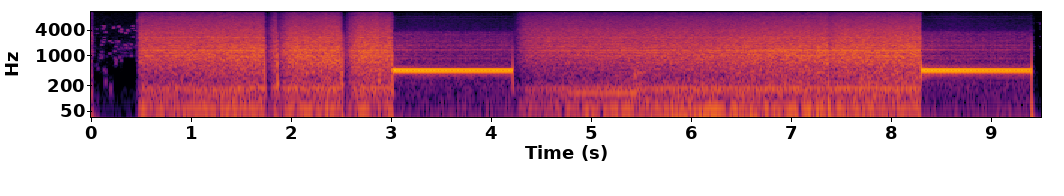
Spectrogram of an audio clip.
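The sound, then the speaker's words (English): A phone line rings back twice as a phone number is dialed, each ring a steady electronic tone lasting about a second, separated by long stretches of loud static hiss, with no voices. “I'm going to dial the phone number right now.”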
